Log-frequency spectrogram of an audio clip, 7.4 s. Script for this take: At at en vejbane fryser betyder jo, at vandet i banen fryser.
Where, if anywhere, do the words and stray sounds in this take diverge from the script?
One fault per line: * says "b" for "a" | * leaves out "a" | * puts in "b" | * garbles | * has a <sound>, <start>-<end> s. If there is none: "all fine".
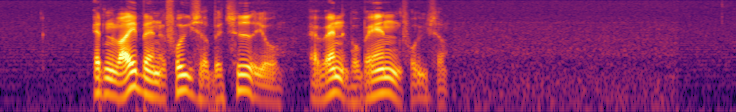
* leaves out "at"
* says "på" for "i"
